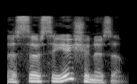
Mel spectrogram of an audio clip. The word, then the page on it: associationism: British English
